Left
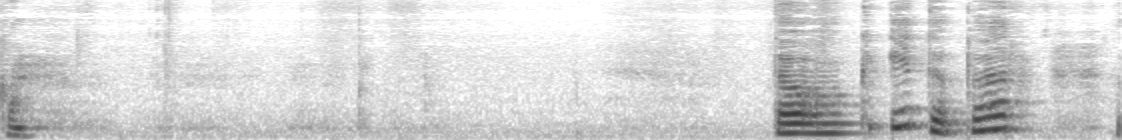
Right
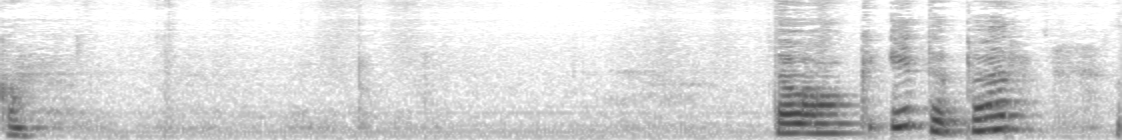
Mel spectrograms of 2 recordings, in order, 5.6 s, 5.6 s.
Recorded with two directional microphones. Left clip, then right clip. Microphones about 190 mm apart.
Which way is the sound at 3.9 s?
35° left (ahead or behind).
